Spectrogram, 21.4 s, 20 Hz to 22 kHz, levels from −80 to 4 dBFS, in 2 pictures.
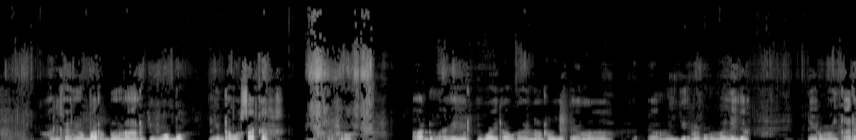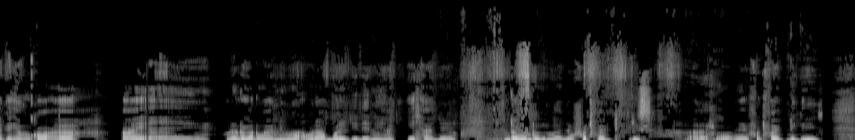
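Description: From start to finish the speech shows plainly audible codec damage, most likely from MP3 compression at a low bitrate, which fits something around 48 kbps. With so few bits per frame, the encoder drops weak frequency lines that switch on and off between frames. The result is a watery, swirling texture on the voice, metallic chirping on s sounds, and smeared consonant onsets. Nothing remains above 20.6 kHz.

From 11.28 s to 11.44 s there is a sudden gain jump. The level falls by about 8 dB in a single step, and the voice and the background noise drop together. That points to a likely digital gain change applied between one sample and the next with no ramp. Because the step is instantaneous, it is heard as an abrupt change in loudness rather than a fade, and the noise floor shifts at the same instant as the speech.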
